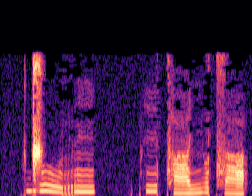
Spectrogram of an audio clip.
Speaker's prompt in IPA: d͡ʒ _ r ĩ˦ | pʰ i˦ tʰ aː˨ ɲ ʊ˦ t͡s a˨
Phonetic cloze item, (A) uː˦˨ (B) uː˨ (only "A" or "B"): A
